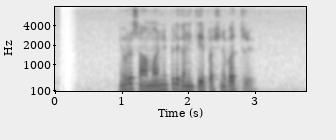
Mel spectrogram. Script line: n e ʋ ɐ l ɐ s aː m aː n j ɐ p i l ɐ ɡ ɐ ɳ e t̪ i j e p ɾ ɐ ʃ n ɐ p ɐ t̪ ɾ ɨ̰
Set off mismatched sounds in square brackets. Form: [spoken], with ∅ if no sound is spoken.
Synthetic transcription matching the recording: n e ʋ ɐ [ɾ] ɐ s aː m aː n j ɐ p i l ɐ ɡ ɐ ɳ [i] t̪ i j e p ɾ ɐ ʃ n ɐ p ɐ t̪ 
